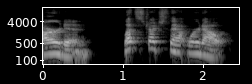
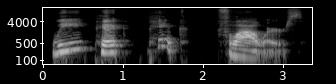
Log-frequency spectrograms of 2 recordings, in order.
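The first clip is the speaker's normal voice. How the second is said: very slow, word by word while writing; slow dictation; much slower than usual. Shown as a demonstration. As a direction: dictate each word slowly as you write it. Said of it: "That's what I'm going to say next".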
